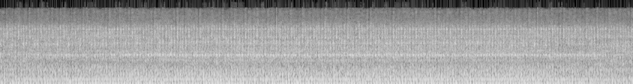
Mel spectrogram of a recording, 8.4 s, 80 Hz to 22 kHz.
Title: Стук в моторе om601 2,3d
